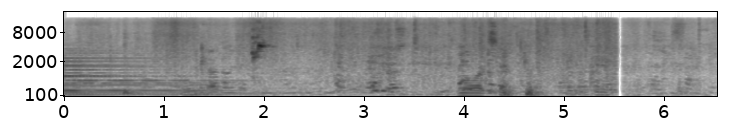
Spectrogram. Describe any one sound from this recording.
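A man strums an acoustic guitar.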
